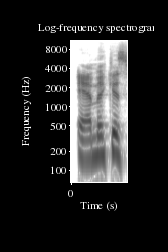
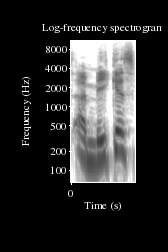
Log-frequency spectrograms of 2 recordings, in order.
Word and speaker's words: amicus: So you recently submitted in Okay, so I was saying amicus brief, but it's amikas brief is the actual pronunciation.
